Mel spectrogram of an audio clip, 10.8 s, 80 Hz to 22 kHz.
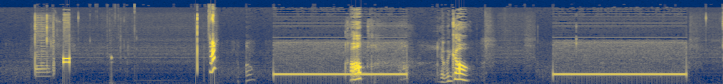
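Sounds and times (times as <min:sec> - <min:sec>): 
telephone keypad dialing tones: 0:04.1 - 0:06.1, 0:08.3 - 0:10.3
speech: 0:05.2 - 0:05.7, 0:06.6 - 0:07.1.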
